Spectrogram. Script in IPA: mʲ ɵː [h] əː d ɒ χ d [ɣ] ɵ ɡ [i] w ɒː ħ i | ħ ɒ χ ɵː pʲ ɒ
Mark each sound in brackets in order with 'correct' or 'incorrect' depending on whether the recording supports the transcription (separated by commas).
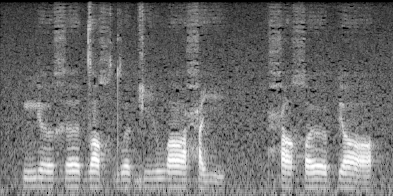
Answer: incorrect, incorrect, incorrect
